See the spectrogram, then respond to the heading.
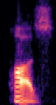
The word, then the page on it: hawse: American English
